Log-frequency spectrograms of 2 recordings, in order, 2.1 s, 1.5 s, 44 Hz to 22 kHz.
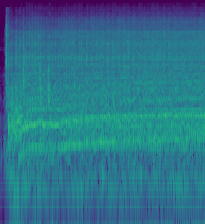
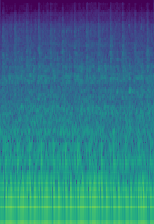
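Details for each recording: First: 1935 Ford 5-window coupe, flathead V8 parked about 50 years, cranked in gear with spark plugs out, 6-volt starter: fast, even high starter whir with no compression beats; valves seen stuck open on most cylinders. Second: 1935 Ford coupe flathead V8 parked about 50 years, first runs at 11°F: low, soft, even burble with steady firing and no knocks, not very smoky, slight blow-by, idle turned down slow; healthy running.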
